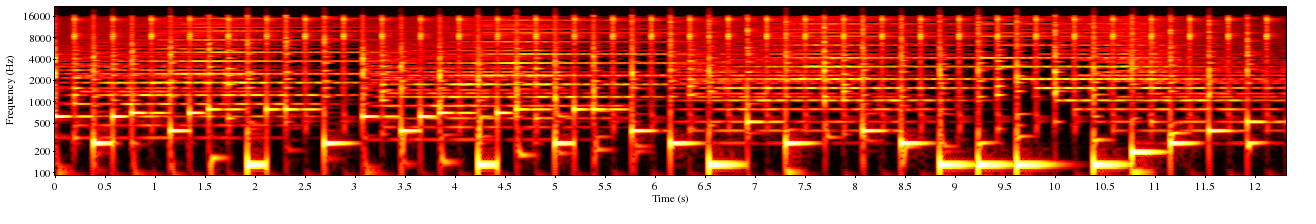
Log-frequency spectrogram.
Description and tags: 20140525 attackloop 78BPM 4 4 Analog 2 Kit mixdown10
This is a loop created with the Waldorf Attack VST Drum Synth. The kit used was Analog 2 Kit and the loop was created using Cubase 7.5. Each loop is in this Mixdown series is a part of a mixdown proposal for the elements which are alsa inclused in the same sample pack (20140525_attackloop_78BPM_4/4_Analog_2_Kit_ConstructionKit). Mastering was dons using iZotome Ozone 5. Everything is at 78 bpm and measure 4/4. Enjoy!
